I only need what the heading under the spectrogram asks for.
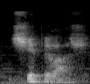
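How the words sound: The word is said with an attempted Polish pronunciation. "in Polish"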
